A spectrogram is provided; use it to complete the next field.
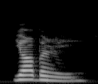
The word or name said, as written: yobbery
